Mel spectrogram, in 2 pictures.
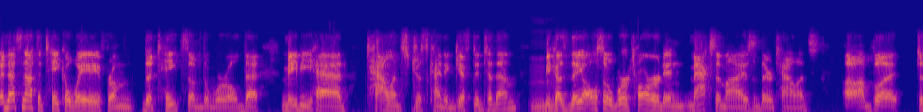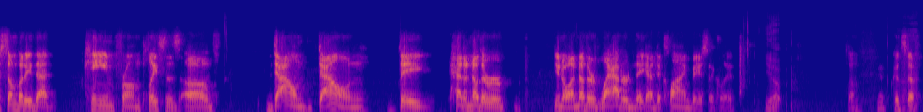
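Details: Adult man speaking; Conversational speech.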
